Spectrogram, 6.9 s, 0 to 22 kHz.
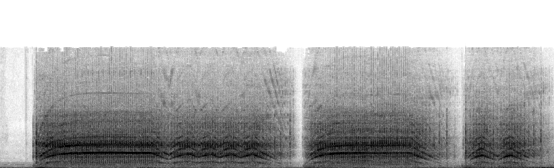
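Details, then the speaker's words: Maktec MT870 rotary hammer drill (two-function switch), tested after repair of weak power and weak hammer blow: steady high-pitched motor whine with even hammering rattle, dipping briefly between trigger pulls; sounds healthy and strong. "ya seperti itu ya dudura bunyinya ya cukup gurih juga di telinga"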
